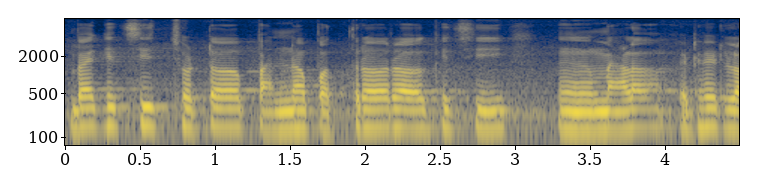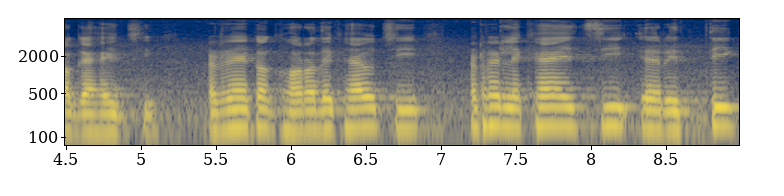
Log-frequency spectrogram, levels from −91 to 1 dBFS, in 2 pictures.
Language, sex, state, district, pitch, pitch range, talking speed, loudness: Odia, male, Odisha, Malkangiri, 140 Hz, 130-145 Hz, 125 wpm, -14 LUFS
